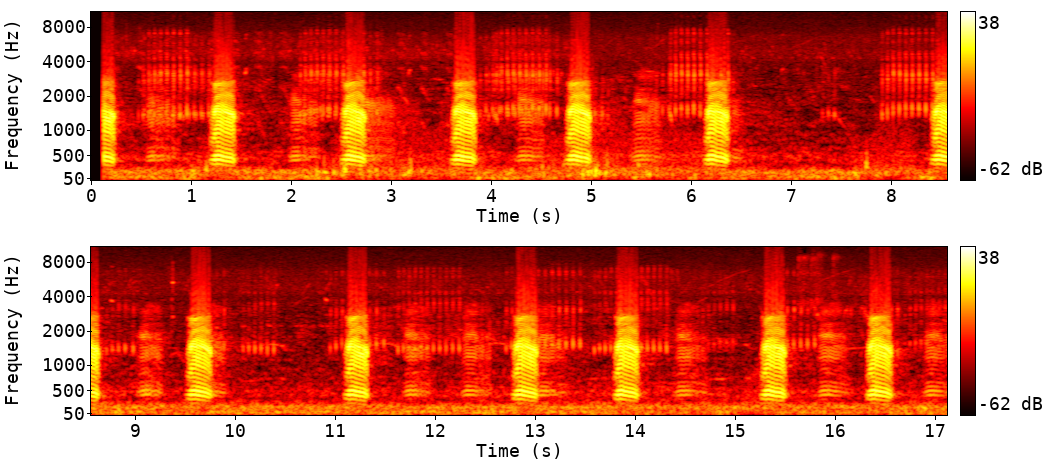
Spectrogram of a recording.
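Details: An Indian bullfrog (Hoplobatrachus tigerinus) in a village gives loud, harsh croaks roughly once a second in its breeding call.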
